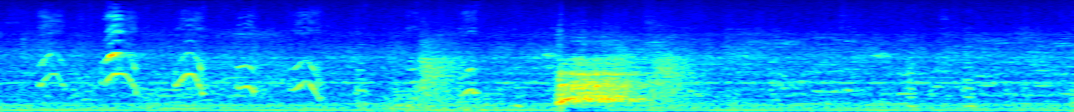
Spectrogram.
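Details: Two-week-old Noble Asian Bear puppies, a hybrid litter of Tibetan Mastiff, American Akita and Caucasian Ovcharka lines, let out quick repeated rising-and-falling squeaky whines, followed by a loud rustling burst and a low background hum.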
